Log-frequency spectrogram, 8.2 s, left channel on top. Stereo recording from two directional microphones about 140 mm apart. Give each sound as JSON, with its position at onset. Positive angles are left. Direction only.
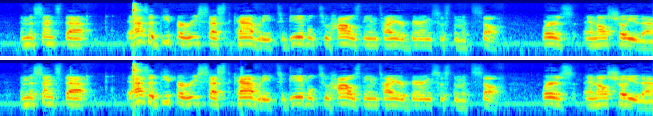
{"t": 0.3, "sound": "speech", "side_deg": -20}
